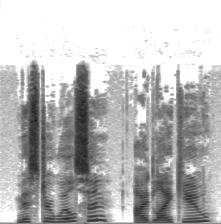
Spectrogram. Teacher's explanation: notice the rising intonation on Mr Wilson which is used to address someone listen for the D in I'd like this means I would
